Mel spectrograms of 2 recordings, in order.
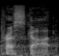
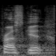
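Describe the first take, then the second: First: The name is said the way outsiders say it. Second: The name is said the way locals say it. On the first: This is how people outside the state say it. The speaker calls it wrong. "Anywhere else in the country, they call it Prescott" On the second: This is how people in the state say it. The speaker calls it right. "but it's Prescott"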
